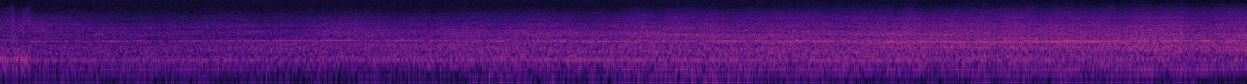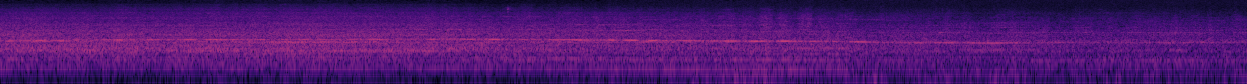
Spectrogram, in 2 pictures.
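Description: Large farm tractors pulling loaded double grass trailers across a field: steady engine and drivetrain noise with tyre and trailer rumble, and a high whine that drifts slowly up and down in pitch.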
